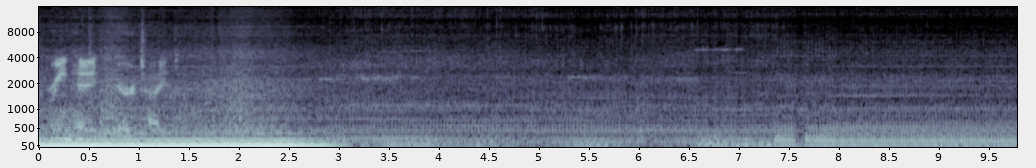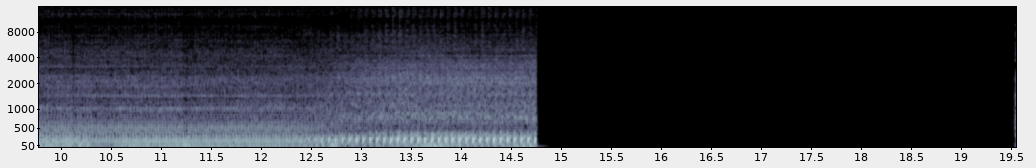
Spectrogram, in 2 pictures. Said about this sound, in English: Finishing up wrapping, it's wrapping the plug on the end.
